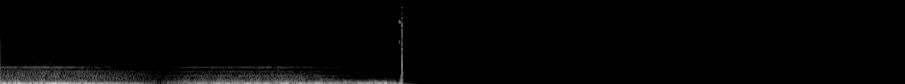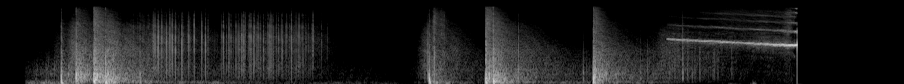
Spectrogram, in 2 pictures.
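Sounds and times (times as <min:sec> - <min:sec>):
firework bangs: 0:09.4 - 0:12.5, 0:13.2 - 0:17.0
firework crackling: 0:09.4 - 0:12.5, 0:13.3 - 0:17.0
falling firework whistle: 0:15.6 - 0:17.1.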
